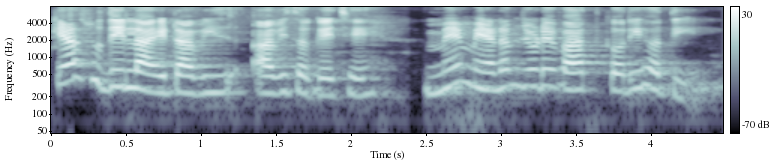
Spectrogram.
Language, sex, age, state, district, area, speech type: Gujarati, female, 18-30, Gujarat, Ahmedabad, urban, spontaneous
